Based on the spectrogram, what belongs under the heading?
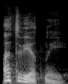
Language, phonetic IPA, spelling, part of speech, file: Russian, [ɐtˈvʲetnɨj], ответный, adjective, Ru-ответный.ogg
- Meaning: reciprocal, in return, in answer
